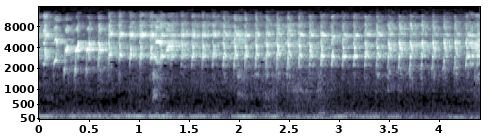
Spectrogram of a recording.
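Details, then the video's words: Lovebird of fighter type in a long ngekek ngetik trill: quick, harsh, evenly spaced pulses throughout, with a low electrical hum underneath. "Pancingan Lovebird Fighter Ngetik Ngekek Terpanjang"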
